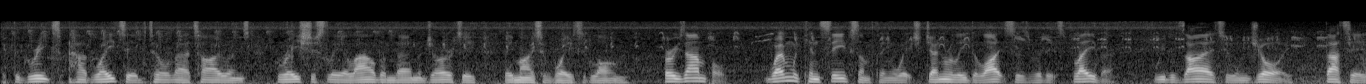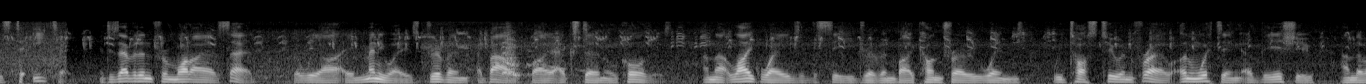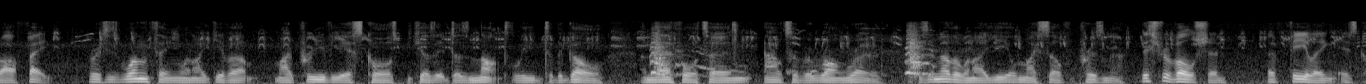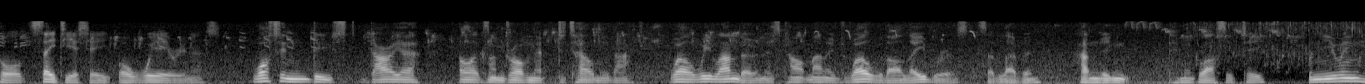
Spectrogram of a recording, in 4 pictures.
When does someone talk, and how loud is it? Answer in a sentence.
You can hear the talking from 0.0 to 54.6 s, at a steady volume.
